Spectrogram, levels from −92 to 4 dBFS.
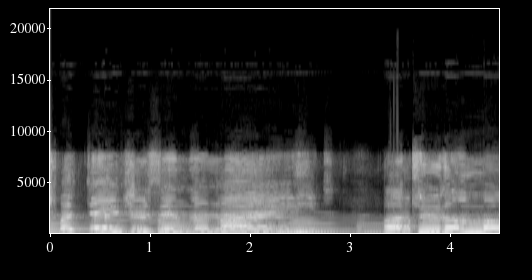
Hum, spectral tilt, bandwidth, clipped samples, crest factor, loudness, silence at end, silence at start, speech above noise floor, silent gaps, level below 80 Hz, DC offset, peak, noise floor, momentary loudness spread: none; -3 dB/octave; 8.6 kHz; under 0.1%; 14 dB; -14 LUFS; 0 s; 0 s; 20 dB; none; -66 dBFS; under 0.1%; 0 dBFS; -34 dBFS; 11 LU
